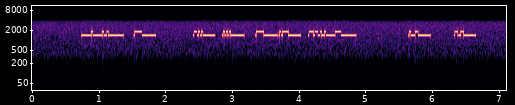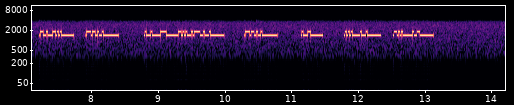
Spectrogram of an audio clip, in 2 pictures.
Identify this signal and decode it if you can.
TTY/TDD text telephone tones (45.45 baud Baudot), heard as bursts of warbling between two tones, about 400 Hz shift, 1600 Hz centre. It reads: 54653 97804 19431 76142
